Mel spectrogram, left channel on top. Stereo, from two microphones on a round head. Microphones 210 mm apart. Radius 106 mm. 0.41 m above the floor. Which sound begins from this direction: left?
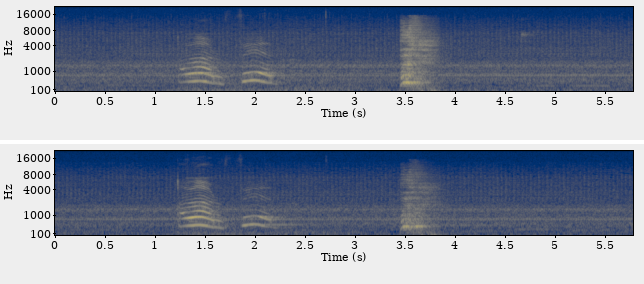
A sneeze, at 3.5 s.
